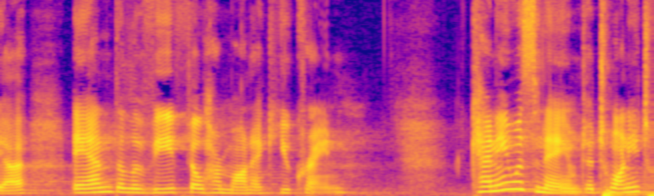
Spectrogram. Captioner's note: none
